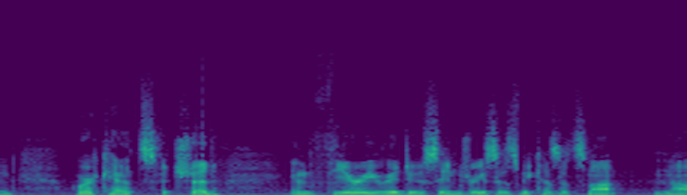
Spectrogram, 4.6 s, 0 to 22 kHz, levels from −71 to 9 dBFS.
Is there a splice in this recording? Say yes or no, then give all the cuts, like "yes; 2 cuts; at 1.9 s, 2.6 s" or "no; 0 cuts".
yes; 2 cuts; at 1.0 s, 3.4 s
